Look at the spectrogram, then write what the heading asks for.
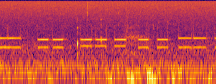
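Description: iPhone dial pad tones at reduced volume, a rapid series of about eight short paired beeps pressed in quick rhythm, quiet and alone over faint background noise.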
